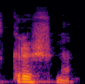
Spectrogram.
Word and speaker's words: Krishna: So it's not Krishna or Krishna, it is Krishna.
